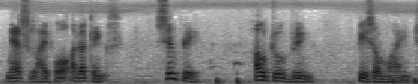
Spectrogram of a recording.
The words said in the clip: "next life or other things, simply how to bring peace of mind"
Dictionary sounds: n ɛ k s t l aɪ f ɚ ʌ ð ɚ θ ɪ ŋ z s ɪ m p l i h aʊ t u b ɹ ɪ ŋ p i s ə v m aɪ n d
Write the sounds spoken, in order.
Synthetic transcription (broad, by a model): n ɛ k s t l aɪ f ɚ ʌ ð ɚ t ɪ ŋ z s ɪ m p l i h aʊ t u b ɹ ɪ ŋ p i s ə v m aɪ n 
